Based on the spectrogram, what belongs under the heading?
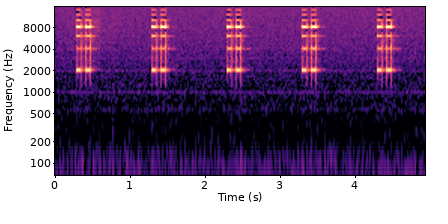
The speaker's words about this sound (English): The distant beeping of the alarm clock jolted Ryerson to a sitting position on the sofa.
